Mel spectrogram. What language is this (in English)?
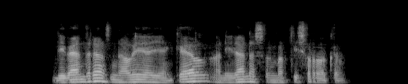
Catalan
